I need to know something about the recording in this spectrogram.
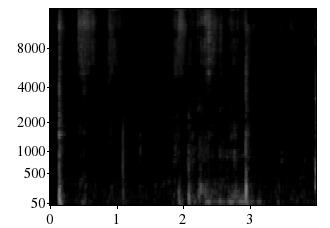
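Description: Hands kneading and pressing a stiff maida dough on a steel plate: faint, irregular rubbing and squishing with a few light clicks.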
